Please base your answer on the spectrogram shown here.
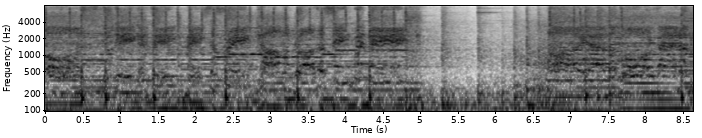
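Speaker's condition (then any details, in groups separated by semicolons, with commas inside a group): No condition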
